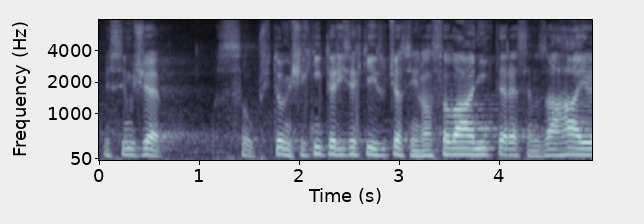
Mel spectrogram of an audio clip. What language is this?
Czech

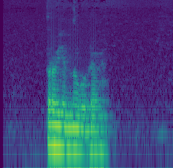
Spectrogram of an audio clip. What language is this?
Macedonian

